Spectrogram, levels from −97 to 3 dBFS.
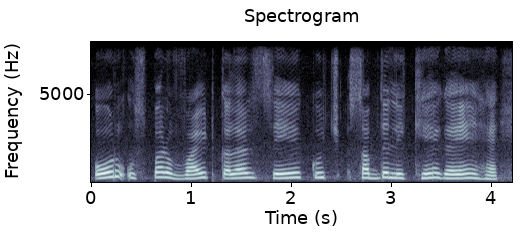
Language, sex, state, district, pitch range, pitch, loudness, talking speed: Hindi, female, Uttar Pradesh, Shamli, 235-275 Hz, 250 Hz, -15 LUFS, 155 wpm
